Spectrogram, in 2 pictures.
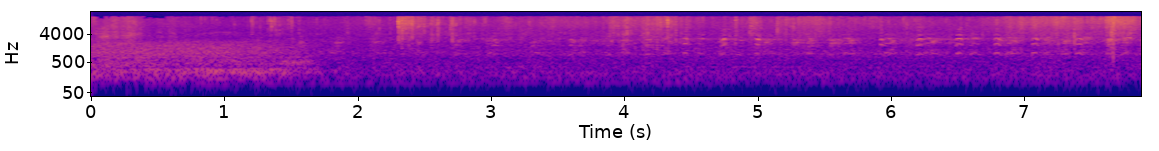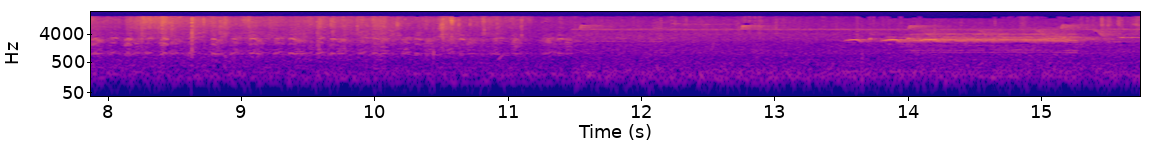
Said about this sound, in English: The sound of the, I believe, the eastern narrowmouth toad. I'm not as good with frogs as I am with snakes, but finding the narrowmouths every once in a while.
